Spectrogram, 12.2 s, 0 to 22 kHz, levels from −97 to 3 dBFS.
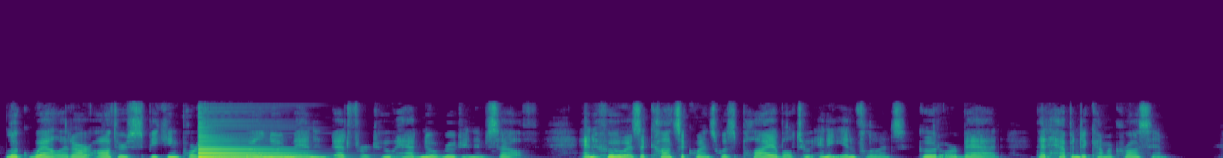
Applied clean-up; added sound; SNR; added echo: classical method log-MMSE.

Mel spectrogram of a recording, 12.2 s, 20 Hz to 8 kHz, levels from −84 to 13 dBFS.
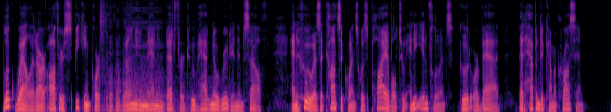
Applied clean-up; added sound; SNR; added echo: neural separator model SepFormer DNS4.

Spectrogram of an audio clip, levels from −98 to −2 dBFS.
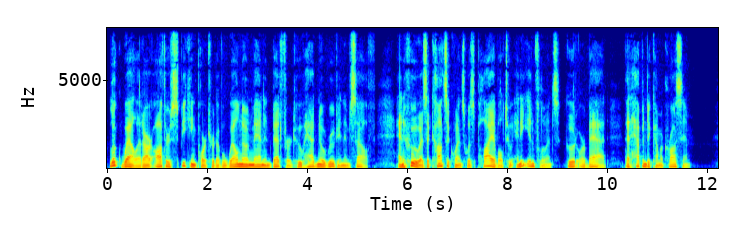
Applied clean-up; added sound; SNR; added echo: none; none; none; none.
